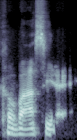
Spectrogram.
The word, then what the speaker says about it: Courvoisier: yeah let's see alone is saying whatever that word is is pronounced Courvoisier gotcha that's what you were saying I get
